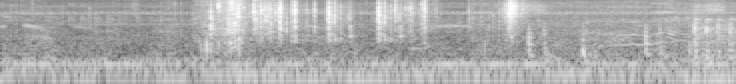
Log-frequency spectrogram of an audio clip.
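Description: A revolver's cylinder clicks and rattles as it is reloaded.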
